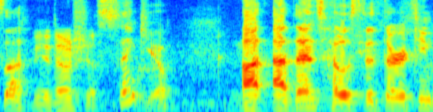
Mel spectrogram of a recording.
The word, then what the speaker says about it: Theodosius: How do you pronounce that? Theodosius.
